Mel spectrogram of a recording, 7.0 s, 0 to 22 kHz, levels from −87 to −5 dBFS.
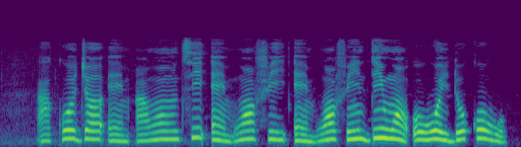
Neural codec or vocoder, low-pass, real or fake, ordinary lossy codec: none; none; real; none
